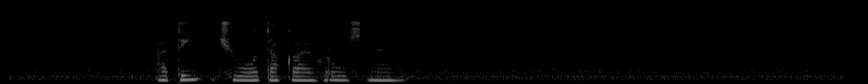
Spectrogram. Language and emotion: Russian, sad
